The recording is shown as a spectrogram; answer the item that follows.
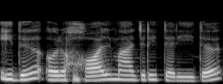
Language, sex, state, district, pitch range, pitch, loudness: Tamil, female, Tamil Nadu, Nilgiris, 195-225 Hz, 215 Hz, -16 LUFS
